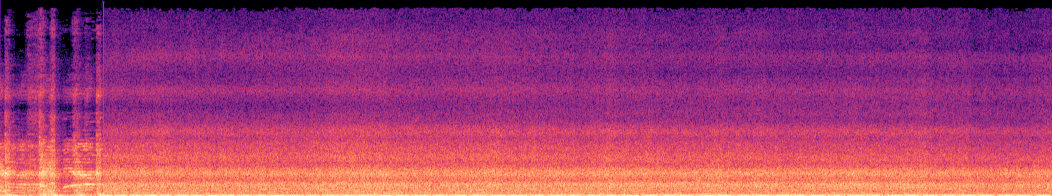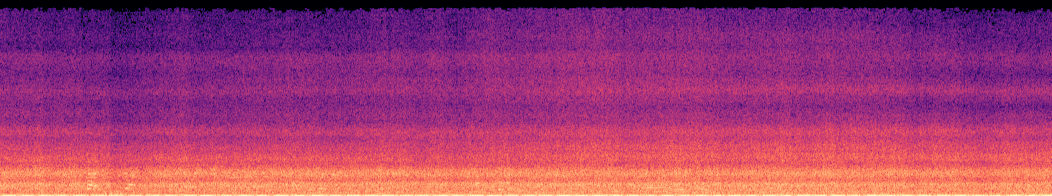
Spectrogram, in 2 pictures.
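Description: Water rushes and splashes in a boat's wake.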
